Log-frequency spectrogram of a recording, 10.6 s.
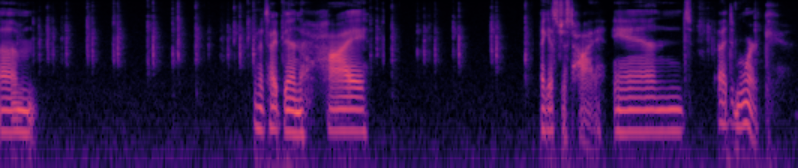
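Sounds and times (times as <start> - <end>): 
speech: 0.0 - 0.6, 3.4 - 5.0, 7.2 - 10.4
typing Ruby code on a computer keyboard: 0.4 - 4.0, 4.9 - 7.2, 9.2 - 10.2.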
